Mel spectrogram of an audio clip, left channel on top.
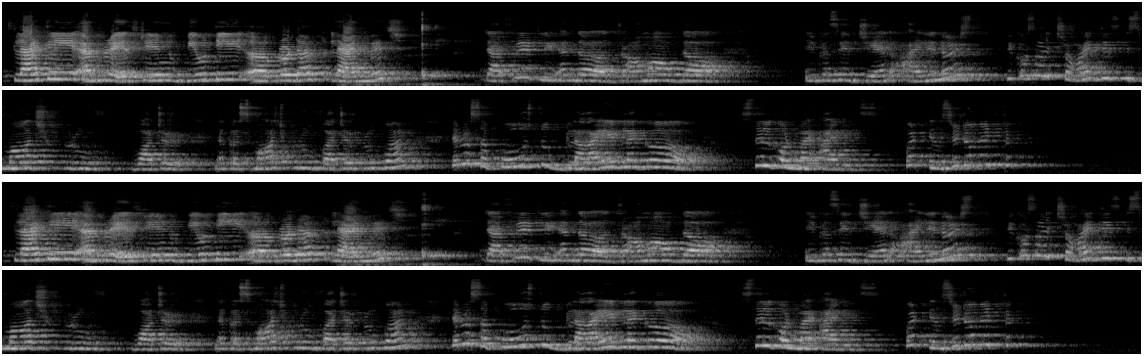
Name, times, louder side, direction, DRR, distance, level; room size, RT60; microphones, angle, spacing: voice 1, 0.1-4.3, left 1 dB, 80° left, 2 dB, 5.0 m, -25 dB
voice 2, 4.8-7.4 8.0-9.7 10.0-18.3 18.9-20.0 20.4-21.5, right 1 dB, ahead, 0 dB, 4.8 m, -29 dB
23.5 x 14.5 x 9.3 m, 1.0 s
head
